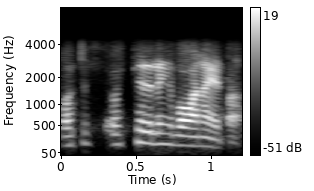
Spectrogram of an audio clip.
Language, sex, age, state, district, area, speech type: Malayalam, male, 18-30, Kerala, Idukki, rural, conversation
